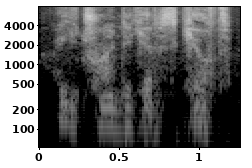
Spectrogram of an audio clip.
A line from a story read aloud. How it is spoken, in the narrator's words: Brock snapped back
